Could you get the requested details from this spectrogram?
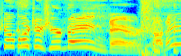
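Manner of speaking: put-on high, loud teasing old-timer; mock old-timer voice. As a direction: cackle it out like a folksy codger. Player teasing in character.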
